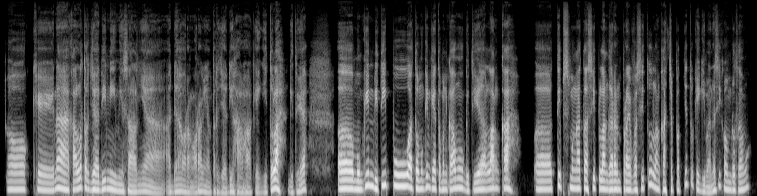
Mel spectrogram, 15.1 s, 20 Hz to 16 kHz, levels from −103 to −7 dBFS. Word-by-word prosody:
Oke, 150 Hz, -2 st, -1 dB
nah 160 Hz, -3 st, +3 dB
kalau 155 Hz, +6 st, +1 dB
terjadi 150 Hz, -5 st, +1 dB
nih 155 Hz, -5 st, 0 dB
misalnya 115 Hz, -1 st, -3 dB, 0.4 s
ada 105 Hz, +4 st, -6 dB
orang-orang 105 Hz, +1 st, -6 dB
yang 95 Hz, -, -12 dB
terjadi 95 Hz, -4 st, -9 dB
hal-hal 95 Hz, -2 st, -7 dB
kayak 95 Hz, -2 st, -11 dB
gitulah 160 Hz, -, +4 dB, 0.2 s
gitu 95 Hz, +2 st, -10 dB
ya, 145 Hz, -, 0 dB, 0.6 s
eee, 165 Hz, 0 st, +7 dB
mungkin 155 Hz, +9 st, +3 dB
ditipu 215 Hz, +2 st, +3 dB
atau 170 Hz, -4 st, +4 dB
mungkin 165 Hz, +5 st, -1 dB
kayak 165 Hz, -, +3 dB
teman 150 Hz, 0 st, -1 dB
kamu 170 Hz, +3 st, +2 dB
gitu 140 Hz, +4 st, 0 dB
ya, 150 Hz, 0 st, +2 dB
langkah, 160 Hz, -3 st, 0 dB, 0.3 s
eee, 155 Hz, 0 st, +2 dB
tips 215 Hz, -, -3 dB
mengatasi 170 Hz, 0 st, +1 dB
pelanggaran 155 Hz, -2 st, +2 dB
privacy 145 Hz, +1 st, -1 dB
itu, 240 Hz, +8 st, -2 dB
langkah 155 Hz, -8 st, -1 dB
cepatnya 145 Hz, -, -6 dB
tuh -, -, -12 dB
kayak 140 Hz, -5 st, -3 dB
gimana 100 Hz, +1 st, -4 dB
sih 220 Hz, -, -7 dB
kalau 160 Hz, -8 st, -2 dB
menurut 140 Hz, 0 st, -2 dB
kamu? 165 Hz, +8 st, -3 dB
150 Hz, 160 wpm, -23 LUFS, 130-165 Hz, 0.6 s, eee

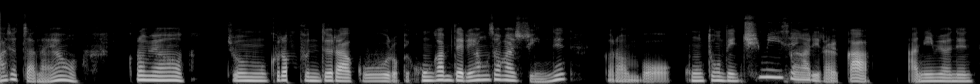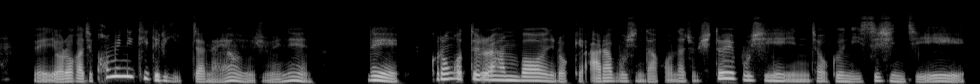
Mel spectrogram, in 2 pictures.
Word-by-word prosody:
하셨잖아요. 190 Hz, -4 st, 0 dB, 0.5 s
그러면 195 Hz, -2 st, +4 dB, 0.4 s
좀 175 Hz, -1 st, +2 dB
그런 195 Hz, +3 st, +2 dB
분들하고 165 Hz, -4 st, +2 dB
이렇게 -, -, -3 dB
공감대를 185 Hz, -1 st, +4 dB
형성할 205 Hz, 0 st, +3 dB
수 170 Hz, -6 st, -8 dB
있는 145 Hz, -, -1 dB, 0.4 s
그런 -, -, -3 dB
뭐 -, -, -2 dB
공통된 170 Hz, -1 st, +1 dB
취미생활이랄까 320 Hz, -, +1 dB, 0.4 s
아니면은 155 Hz, -1 st, 0 dB, 0.4 s
왜 70 Hz, -1 st, -2 dB
여러 140 Hz, 0 st, +2 dB
가지 135 Hz, +2 st, -1 dB
커뮤니티들이 350 Hz, -, +2 dB
있잖아요, 145 Hz, +3 st, -3 dB
요즘에는. 150 Hz, +3 st, -4 dB, 0.5 s
네. 175 Hz, -9 st, +4 dB, 0.3 s
그런 250 Hz, +1 st, +2 dB
것들을 225 Hz, -6 st, +2 dB
한번 180 Hz, -5 st, +4 dB
이렇게 130 Hz, 0 st, -5 dB
알아보신다거나 150 Hz, -1 st, -2 dB
좀 180 Hz, +1 st, -12 dB
시도해 275 Hz, -, +2 dB
보신 85 Hz, -, -3 dB
적은 140 Hz, -2 st, -3 dB
있으신지 140 Hz, -1 st, -4 dB
170 Hz, 290 characters per minute, -24 LUFS, 145-195 Hz, 0.5 s, 그러면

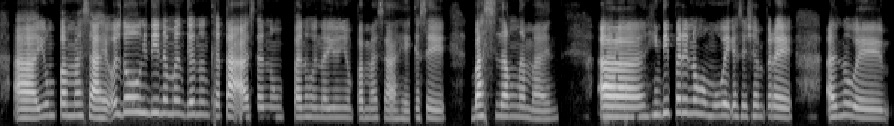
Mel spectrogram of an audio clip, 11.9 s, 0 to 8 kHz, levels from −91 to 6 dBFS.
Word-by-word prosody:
ah, 210 Hz, 0 st, +5 dB
yung 260 Hz, +5 st, -6 dB
pamasahe 265 Hz, -6 st, +1 dB
although 340 Hz, -, -1 dB
hindi 325 Hz, 0 st, +2 dB
naman 310 Hz, -2 st, -4 dB
ganon 290 Hz, 0 st, -4 dB
kataasan 240 Hz, -3 st, +1 dB
nung 230 Hz, 0 st, -15 dB, 0.2 s
panahon 230 Hz, 0 st, -4 dB
na 220 Hz, -1 st, -6 dB
yun 225 Hz, 0 st, -7 dB
yung 215 Hz, -, -18 dB
pamasahe, 210 Hz, -2 st, -7 dB
kasi 205 Hz, -2 st, -4 dB, 0.3 s
bus 255 Hz, +4 st, +3 dB
lang 250 Hz, -1 st, -1 dB
naman, 195 Hz, -5 st, -7 dB, 0.5 s
ah, 235 Hz, 0 st, +7 dB
hindi 285 Hz, +5 st, -3 dB
pa 330 Hz, +2 st, 0 dB
rin 325 Hz, -1 st, -3 dB
ako 300 Hz, -2 st, -3 dB
umuwi 255 Hz, +1 st, -2 dB
kasi, 250 Hz, -1 st, -10 dB
siyempre 240 Hz, -3 st, -1 dB, 0.4 s
ano, 250 Hz, +2 st, -3 dB
eh, 205 Hz, -3 st, -2 dB
240 Hz, 140 wpm, -22 LUFS, 220-270 Hz, 0.5 s, ah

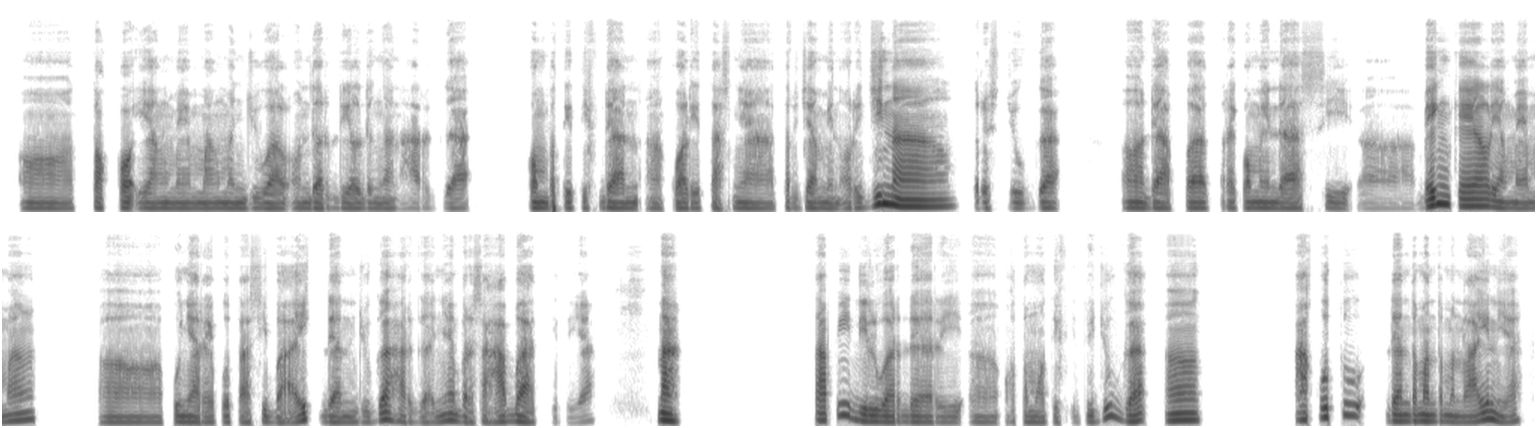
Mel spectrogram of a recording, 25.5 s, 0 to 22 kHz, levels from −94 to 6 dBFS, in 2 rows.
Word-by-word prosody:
eee, 90 Hz, -1 st, -4 dB, 0.2 s
toko -, -, +1 dB
yang 95 Hz, 0 st, -3 dB
memang 90 Hz, 0 st, -3 dB
menjual 90 Hz, -1 st, -3 dB
onderdil 90 Hz, 0 st, -4 dB
dengan 90 Hz, -1 st, -7 dB
harga 90 Hz, 0 st, -8 dB, 0.5 s
kompetitif 95 Hz, -1 st, -2 dB
dan 95 Hz, -2 st, 0 dB
e 90 Hz, -, -10 dB, 0.2 s
kualitasnya 90 Hz, 0 st, -4 dB
terjamin 90 Hz, 0 st, -4 dB
original 120 Hz, -, +7 dB, 0.2 s
terus 95 Hz, -1 st, -9 dB
juga, 95 Hz, +1 st, -4 dB, 0.6 s
eee, 100 Hz, -1 st, 0 dB
dapat 95 Hz, 0 st, -1 dB
rekomendasi, 95 Hz, -1 st, -3 dB
eee, 85 Hz, 0 st, -17 dB
bengkel 130 Hz, -3 st, +7 dB
yang 100 Hz, -3 st, 0 dB
memang, 110 Hz, +10 st, -2 dB, 0.5 s
eee, 90 Hz, 0 st, -4 dB
punya 100 Hz, -2 st, 0 dB
reputasi 95 Hz, 0 st, -6 dB
baik 90 Hz, +8 st, 0 dB
dan 95 Hz, -2 st, -3 dB
juga 95 Hz, +9 st, +2 dB
harganya 95 Hz, +4 st, -3 dB
bersahabat, 95 Hz, +1 st, 0 dB, 0.2 s
gitu, -, -, -17 dB
ya. -, -, -14 dB, 0.5 s
Nah. 125 Hz, -3 st, +9 dB, 1.1 s
tapi 205 Hz, -, +3 dB
di 130 Hz, -, +2 dB
luar 100 Hz, -2 st, +2 dB
dari, 95 Hz, -1 st, -4 dB
eee, 95 Hz, -1 st, -10 dB
otomotif 95 Hz, -1 st, -9 dB
itu 95 Hz, +1 st, -12 dB, 0.2 s
juga, 125 Hz, -, +2 dB, 0.2 s
eee, 125 Hz, +2 st, +6 dB, 0.8 s
aku -, -, 0 dB
tuh 210 Hz, +4 st, -4 dB, 0.2 s
dan 110 Hz, 0 st, +3 dB
teman-teman 110 Hz, -2 st, +1 dB
lain 120 Hz, +10 st, +3 dB
ya, 95 Hz, +3 st, -4 dB
95 Hz, 115 wpm, -30 LUFS, 90-105 Hz, 1.1 s, Nah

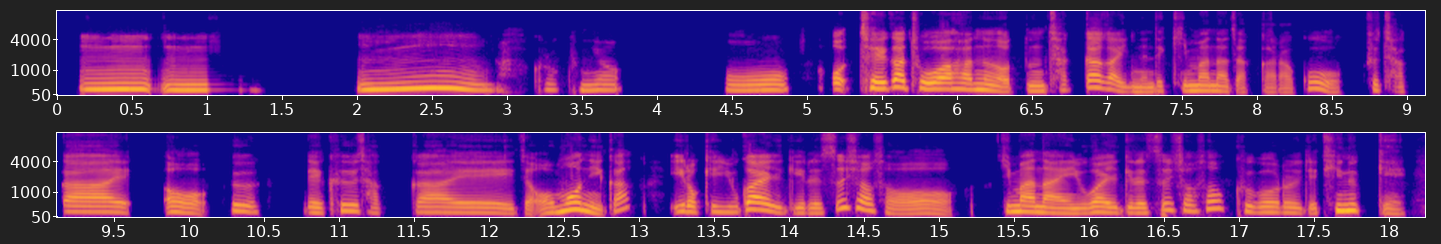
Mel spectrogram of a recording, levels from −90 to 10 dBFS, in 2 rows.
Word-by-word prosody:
음음. 195 Hz, -3 st, +3 dB, 1.0 s
음 205 Hz, 0 st, +5 dB
아 -, -, -22 dB
그렇군요. 175 Hz, -1 st, -8 dB, 0.7 s
어 175 Hz, +1 st, -1 dB, 0.3 s
어 205 Hz, -, +2 dB
제가 245 Hz, +2 st, +5 dB
좋아하는 205 Hz, -5 st, +3 dB
어떤 150 Hz, +2 st, -3 dB
작가가 200 Hz, +7 st, -1 dB
있는데 130 Hz, 0 st, -5 dB
김하나 160 Hz, -1 st, -2 dB
작가라고. 120 Hz, -, -7 dB
그 175 Hz, -, -8 dB
작가의 180 Hz, +3 st, -1 dB, 0.2 s
어 165 Hz, -5 st, +1 dB, 0.2 s
그 200 Hz, -4 st, -1 dB, 0.3 s
네 165 Hz, -1 st, -2 dB
그 205 Hz, +6 st, -2 dB
작가의 160 Hz, -2 st, -3 dB
이제 140 Hz, -, -8 dB
어머니가 210 Hz, -, +2 dB, 0.2 s
이렇게 180 Hz, -1 st, -2 dB
육아일기를 170 Hz, -, +2 dB
쓰셔서 145 Hz, -, -2 dB, 0.3 s
김하나의 175 Hz, -6 st, +2 dB
육아일기를 155 Hz, 0 st, 0 dB
쓰셔서 225 Hz, -, -4 dB
그거를 170 Hz, -4 st, -3 dB
이제 140 Hz, 0 st, -8 dB
뒤늦게 205 Hz, -, +2 dB
175 Hz, 260 characters per minute, -17 LUFS, 155-205 Hz, 1.0 s, 음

